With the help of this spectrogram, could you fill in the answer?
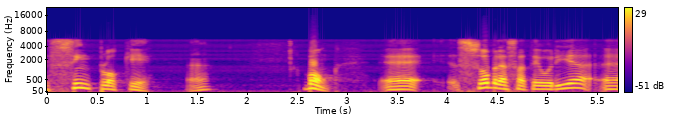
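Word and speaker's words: συμπλοκή: Né, se escreve S-U-M-P-L-O-K-E e se lê Symploké.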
